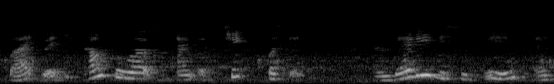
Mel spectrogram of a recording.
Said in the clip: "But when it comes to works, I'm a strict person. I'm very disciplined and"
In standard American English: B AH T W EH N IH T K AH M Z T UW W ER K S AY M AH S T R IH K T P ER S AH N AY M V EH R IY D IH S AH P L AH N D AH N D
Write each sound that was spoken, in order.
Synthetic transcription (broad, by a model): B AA T W EH N IH T K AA M S T UW W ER K S AY M AH S T R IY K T P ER S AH N AY M V EH R IY D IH S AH P L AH N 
